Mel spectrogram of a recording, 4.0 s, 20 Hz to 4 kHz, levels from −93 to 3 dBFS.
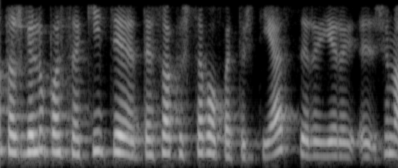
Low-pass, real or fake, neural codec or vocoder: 3.6 kHz; fake; codec, 16 kHz, 0.9 kbps, LongCat-Audio-Codec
